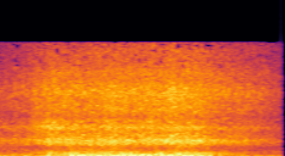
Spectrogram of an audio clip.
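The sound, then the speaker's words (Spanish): Ocean waves breaking on a morning that is not very windy, a steady broad wash of surf that swells and rushes without pause, with some wind noise on the microphone and no voices. “Eh, también linda esa ola rompiendo hoy.”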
